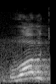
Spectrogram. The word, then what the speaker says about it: verb: वर्ब क्यों है? क्योंकि ध्यान देंगे तो बाबू आर जो होता है वो साइलेंट मोड पे होता है।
